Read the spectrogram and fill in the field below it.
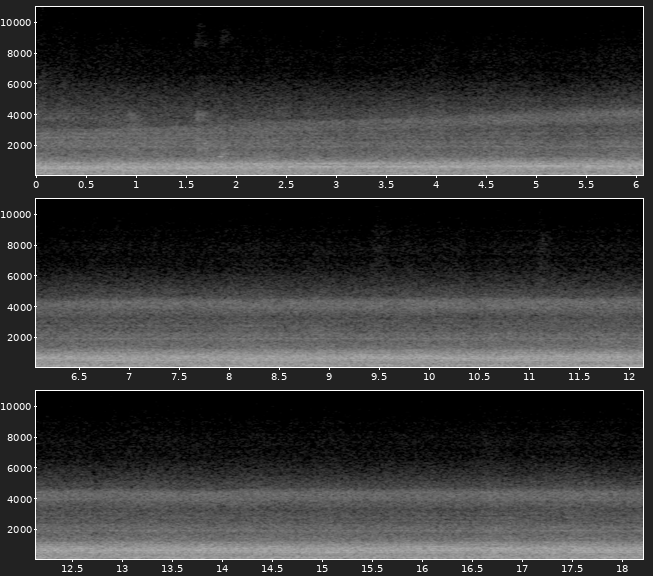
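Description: Powerful wind roars steadily up through a vertical wind tunnel.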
